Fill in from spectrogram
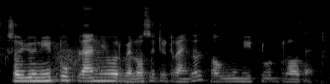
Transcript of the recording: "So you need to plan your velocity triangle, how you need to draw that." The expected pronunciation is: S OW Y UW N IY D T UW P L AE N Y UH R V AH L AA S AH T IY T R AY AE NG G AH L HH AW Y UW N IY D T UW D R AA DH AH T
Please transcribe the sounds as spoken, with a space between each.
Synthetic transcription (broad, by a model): S OW Y UW N IY D T UW P L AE N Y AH R V AH L AA S AH T IY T R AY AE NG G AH L HH AW Y UW N IY D T UW D R AA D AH T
